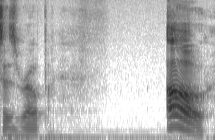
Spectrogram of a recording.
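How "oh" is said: loud high yelp; Donkey jerked; pained yelp. Acted. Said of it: "says donkey".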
